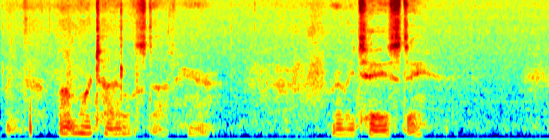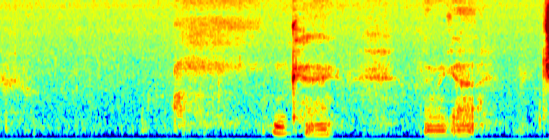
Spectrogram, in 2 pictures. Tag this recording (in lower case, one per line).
speech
